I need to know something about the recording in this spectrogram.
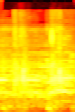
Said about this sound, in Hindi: इतना यहाँ पे बहुत ज़्यादा भीड़ हो जाता है दोस्तों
